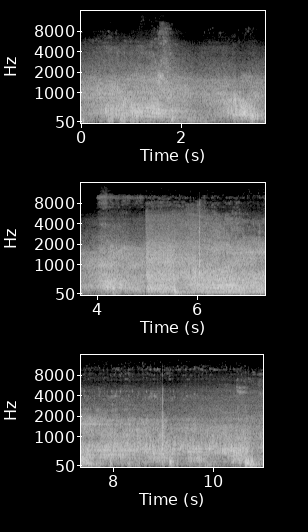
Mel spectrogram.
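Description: Cars passing a moving bicycle, each swelling and fading away, with wind rushing over the microphone.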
